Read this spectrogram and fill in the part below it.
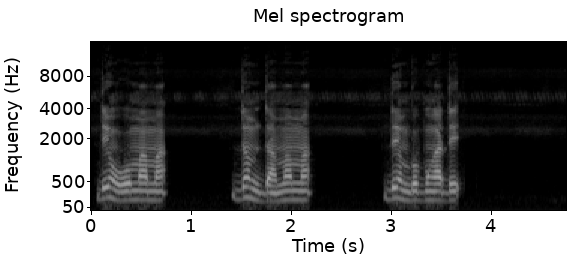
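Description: A man speaks close by in short, forceful bursts.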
